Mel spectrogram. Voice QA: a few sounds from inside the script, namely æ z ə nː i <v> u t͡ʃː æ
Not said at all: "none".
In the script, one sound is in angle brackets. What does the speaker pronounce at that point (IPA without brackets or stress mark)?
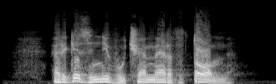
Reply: v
